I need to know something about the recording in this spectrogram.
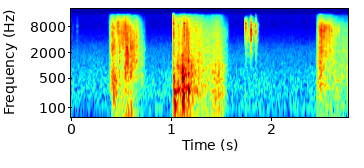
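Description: Gunshots crack out.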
